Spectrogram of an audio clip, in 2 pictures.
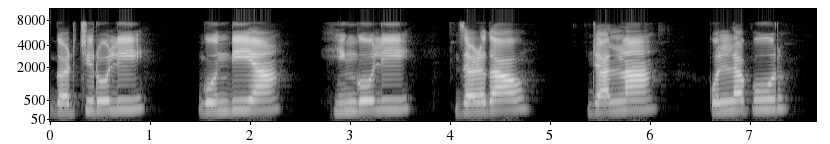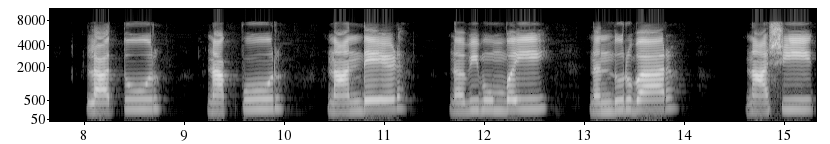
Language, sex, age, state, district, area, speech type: Marathi, female, 30-45, Maharashtra, Wardha, rural, spontaneous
